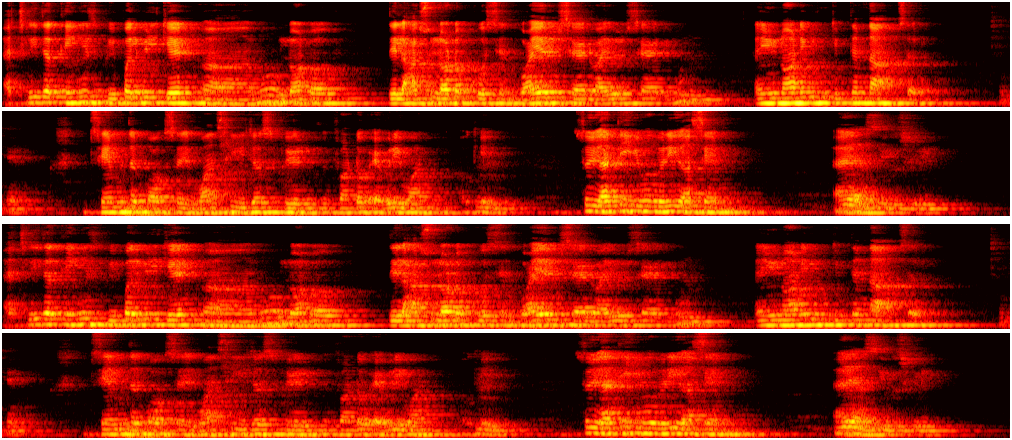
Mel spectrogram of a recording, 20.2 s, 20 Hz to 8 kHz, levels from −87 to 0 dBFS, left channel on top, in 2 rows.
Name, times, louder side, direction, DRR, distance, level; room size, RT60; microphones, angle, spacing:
voice 1, 0.0-3.5 3.9-6.9 7.5-9.4 10.7-15.0 15.8-17.6 18.4-18.9, left 2 dB, 65° left, 4 dB, 0.4 m, -29 dB
voice 2, 6.7-7.1 10.0-10.4 11.1-11.5 14.8-15.2 18.4-19.3, right 1 dB, 35° right, -4 dB, 1.0 m, -37 dB
2.9 x 2.3 x 3.9 m, 0.87 s
head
